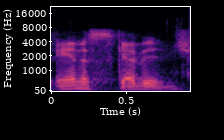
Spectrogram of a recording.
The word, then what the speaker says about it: Anuszkiewicz: It is Anuszkiewicz. – Anuszkiewicz. I said, okay, Skevich, like Manischewitz or something like that.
